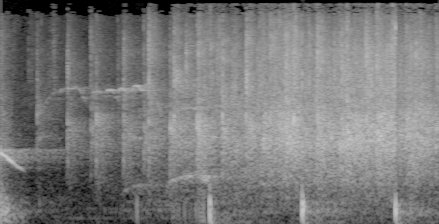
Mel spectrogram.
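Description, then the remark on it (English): Three loud, sharp hand claps land about a second apart over a swelling wash of applause-like noise, with murmuring voices underneath at the start. “This clap is for you.”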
